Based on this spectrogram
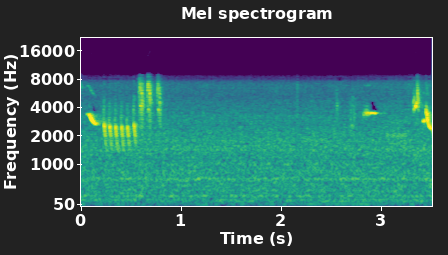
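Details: Nightingale at very close range delivers a fast, even trill of about eight bright, high notes followed by a couple of higher chips, then a long pause over background hiss before short, sharp whistled notes return.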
